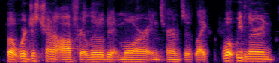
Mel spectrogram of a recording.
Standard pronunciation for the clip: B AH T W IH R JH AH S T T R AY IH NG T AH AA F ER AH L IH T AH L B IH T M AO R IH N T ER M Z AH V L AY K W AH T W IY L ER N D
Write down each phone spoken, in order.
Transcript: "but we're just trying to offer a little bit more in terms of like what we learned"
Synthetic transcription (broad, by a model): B AH T W IH R JH AH S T T R AY IH NG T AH AA F ER AH L IH T L B IH T M AO R IH N T ER M Z AH V L AY K W AH T W IY L ER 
